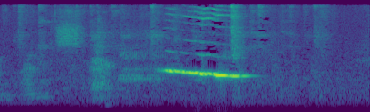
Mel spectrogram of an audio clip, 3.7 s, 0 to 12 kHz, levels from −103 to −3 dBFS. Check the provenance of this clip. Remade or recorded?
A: recorded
